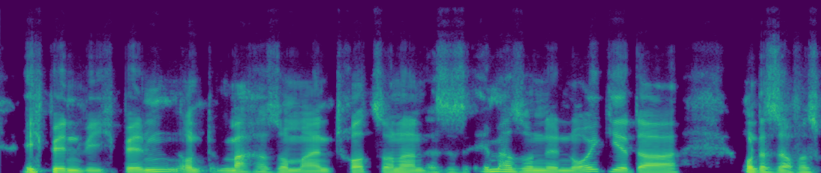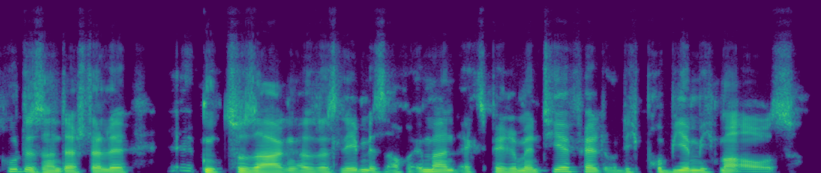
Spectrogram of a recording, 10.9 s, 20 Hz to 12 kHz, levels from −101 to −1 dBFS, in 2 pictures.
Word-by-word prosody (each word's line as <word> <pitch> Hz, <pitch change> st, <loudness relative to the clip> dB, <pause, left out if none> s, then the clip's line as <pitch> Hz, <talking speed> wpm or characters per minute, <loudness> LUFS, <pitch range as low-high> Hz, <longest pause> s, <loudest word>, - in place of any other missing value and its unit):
„Ich -, -, +2 dB
bin, 115 Hz, -2 st, +4 dB
wie 105 Hz, -, -2 dB
ich 95 Hz, -, -11 dB
bin 130 Hz, +8 st, +1 dB
und 110 Hz, 0 st, -1 dB
mache 120 Hz, +3 st, 0 dB
so 110 Hz, 0 st, -1 dB
meinen 95 Hz, -1 st, 0 dB
Trott.“ 115 Hz, +1 st, 0 dB
Sondern 105 Hz, -2 st, 0 dB
es 105 Hz, -2 st, -6 dB
ist 100 Hz, +1 st, -7 dB
immer 140 Hz, 0 st, +2 dB
so 120 Hz, -1 st, 0 dB
'ne 115 Hz, -2 st, +2 dB
Neugier 135 Hz, +5 st, 0 dB
da 110 Hz, -1 st, +2 dB, 0.4 s
und 115 Hz, 0 st, +6 dB
das 115 Hz, -, +3 dB
ist 120 Hz, -, -1 dB
auch 110 Hz, -3 st, +1 dB
was 110 Hz, -1 st, -2 dB
Gutes 140 Hz, -8 st, -2 dB
an 100 Hz, -2 st, +1 dB
der 95 Hz, 0 st, +2 dB
Stelle, 100 Hz, +1 st, +1 dB, 0.3 s
äh, 210 Hz, -1 st, -15 dB, 0.2 s
zu 120 Hz, +1 st, +1 dB
sagen:„Also, 110 Hz, 0 st, +2 dB
das 105 Hz, +1 st, -4 dB
Leben 125 Hz, +2 st, 0 dB
ist 115 Hz, 0 st, -4 dB
auch 115 Hz, -2 st, -8 dB
immer 130 Hz, 0 st, +1 dB
'n 120 Hz, -1 st, 0 dB
Experimentierfeld 120 Hz, +4 st, -1 dB
und 105 Hz, 0 st, -11 dB
ich 115 Hz, -, -9 dB
probier 120 Hz, 0 st, +1 dB
mich 115 Hz, -2 st, -1 dB
mal 100 Hz, -2 st, +2 dB
aus.“ 75 Hz, -2 st, -5 dB
110 Hz, 235 wpm, -24 LUFS, 105-120 Hz, 0.4 s, und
